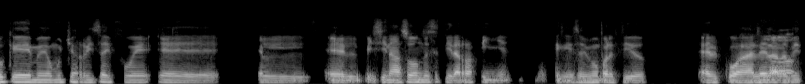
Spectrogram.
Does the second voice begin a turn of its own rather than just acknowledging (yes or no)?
no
